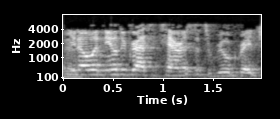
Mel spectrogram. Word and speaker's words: deGrasse: Oh, yeah, I say his name wrong all the time. Neil deGrasse Tyson? Yeah. Not Terrace.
